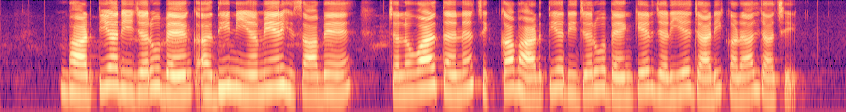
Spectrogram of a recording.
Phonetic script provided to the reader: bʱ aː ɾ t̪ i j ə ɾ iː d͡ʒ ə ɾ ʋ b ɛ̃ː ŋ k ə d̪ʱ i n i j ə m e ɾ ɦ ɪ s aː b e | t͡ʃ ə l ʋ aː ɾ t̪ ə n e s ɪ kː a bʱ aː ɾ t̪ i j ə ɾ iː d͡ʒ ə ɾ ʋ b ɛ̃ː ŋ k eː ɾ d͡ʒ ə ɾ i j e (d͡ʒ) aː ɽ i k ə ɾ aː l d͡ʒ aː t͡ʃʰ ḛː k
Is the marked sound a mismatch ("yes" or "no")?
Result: no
